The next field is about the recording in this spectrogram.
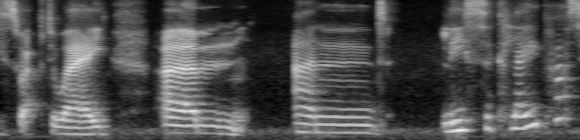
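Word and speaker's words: Kleypas: away um and Lisa clay pass whose surname I'm never sure how to pronounce but I think it's clay pass um has a series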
